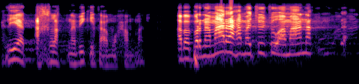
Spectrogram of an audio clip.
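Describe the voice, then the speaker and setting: A man's voice: extremely high pitch, sing-song, brisk, bright, forceful tone, dull audio. A man preaching a sermon at a religious gathering. He tells stories, acts out the dialogue in them and speaks straight to the audience with polite apologetic asides. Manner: storytelling, acting out quoted dialogue. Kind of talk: Islamic sermon at a Maulid event. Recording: reverberant hall PA sound.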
